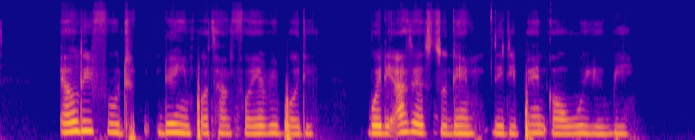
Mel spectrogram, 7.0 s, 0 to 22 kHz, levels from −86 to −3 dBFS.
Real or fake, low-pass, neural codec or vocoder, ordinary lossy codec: real; 19.8 kHz; none; Opus, 24 kbps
